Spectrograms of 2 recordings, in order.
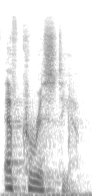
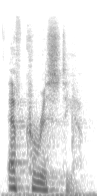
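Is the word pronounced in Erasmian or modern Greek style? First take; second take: modern; modern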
